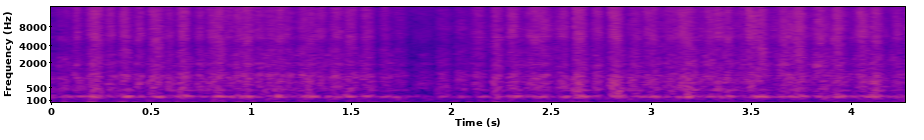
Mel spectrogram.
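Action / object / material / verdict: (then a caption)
scrape / foam microphone windscreen / foam / none. Fingertips and short nails, mostly with both hands, scratch a black foam windscreen covering a microphone. The result is a dense, continuous rustling scratch over heavy low rumble, with a steady low hum near 215 Hz. There is a brief dip in level just before the two-second mark.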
